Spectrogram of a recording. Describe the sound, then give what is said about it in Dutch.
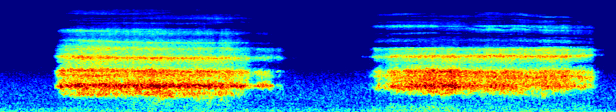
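Breathing while whispering the letter H, including on the in-breath: two long, soft, airy hisses of about three seconds each, separated by a short quiet gap. “Kijk of je bijvoorbeeld de letter H met een fluistertoon kan uitspreken, ook tijdens het inademen. Dus zo.”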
